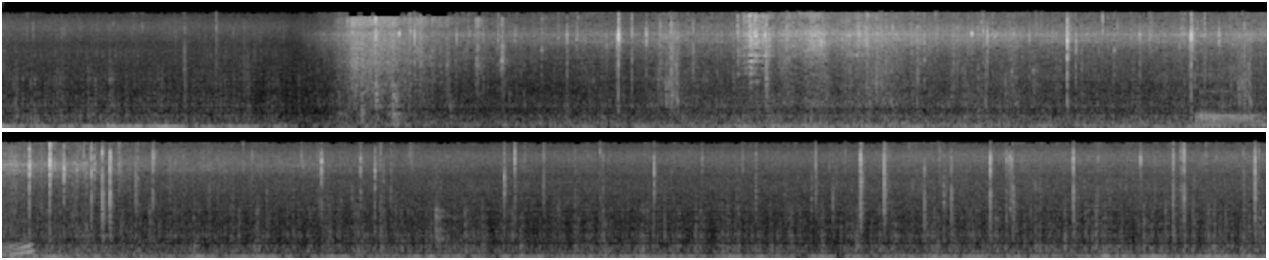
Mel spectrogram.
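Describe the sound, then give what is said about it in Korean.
A well-lit campfire of firewood burns steadily, with dense crackling and sharp pops scattered over a constant hiss; a louder burst of snapping comes early on. No one speaks. “야, 이 소리는요. 아주 잘 붙어서 타는 소리입니다.”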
